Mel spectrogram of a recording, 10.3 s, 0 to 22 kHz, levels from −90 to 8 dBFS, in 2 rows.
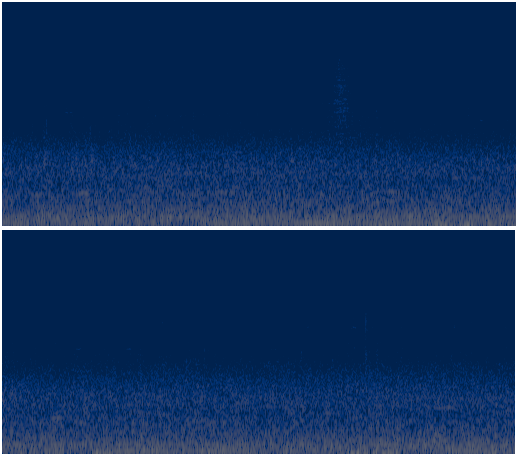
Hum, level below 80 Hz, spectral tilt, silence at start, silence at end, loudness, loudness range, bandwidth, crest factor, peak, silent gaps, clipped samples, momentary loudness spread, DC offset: none; -66 dBFS; -6.5 dB/octave; 0 s; 0 s; -64 LUFS; 1 LU; 10.5 kHz; 12 dB; -48 dBFS; none; under 0.1%; 1 LU; under 0.1%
